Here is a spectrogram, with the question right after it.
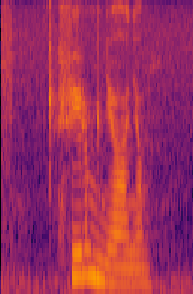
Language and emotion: Russian, neutral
